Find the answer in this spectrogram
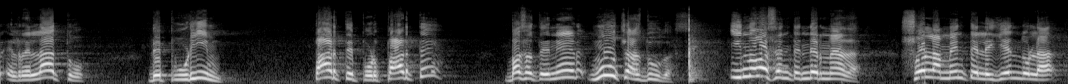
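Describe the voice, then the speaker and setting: Male rabbi, sermon delivery, very high voice, unhurried emphatic questions. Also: in a large hall. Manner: slow, emphatic teaching with rhetorical questions.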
